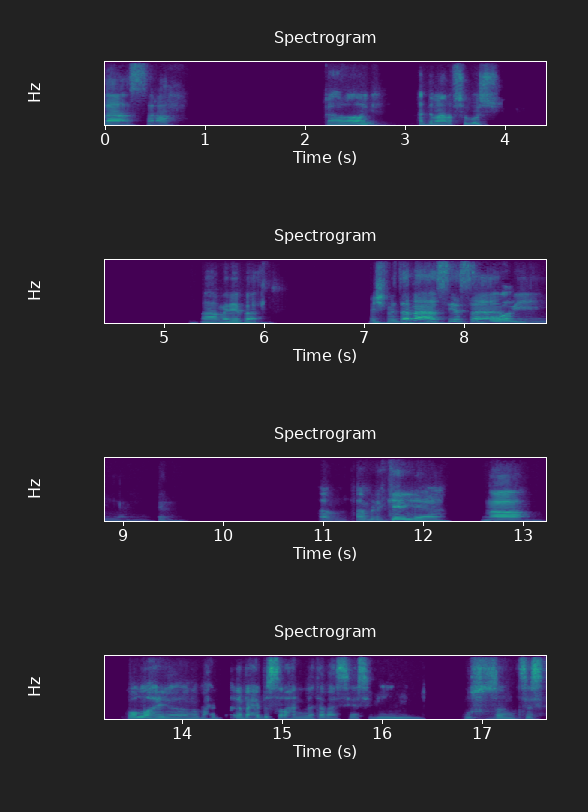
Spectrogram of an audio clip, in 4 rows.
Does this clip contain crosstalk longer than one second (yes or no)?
no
